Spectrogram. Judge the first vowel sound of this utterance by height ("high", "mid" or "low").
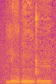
high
